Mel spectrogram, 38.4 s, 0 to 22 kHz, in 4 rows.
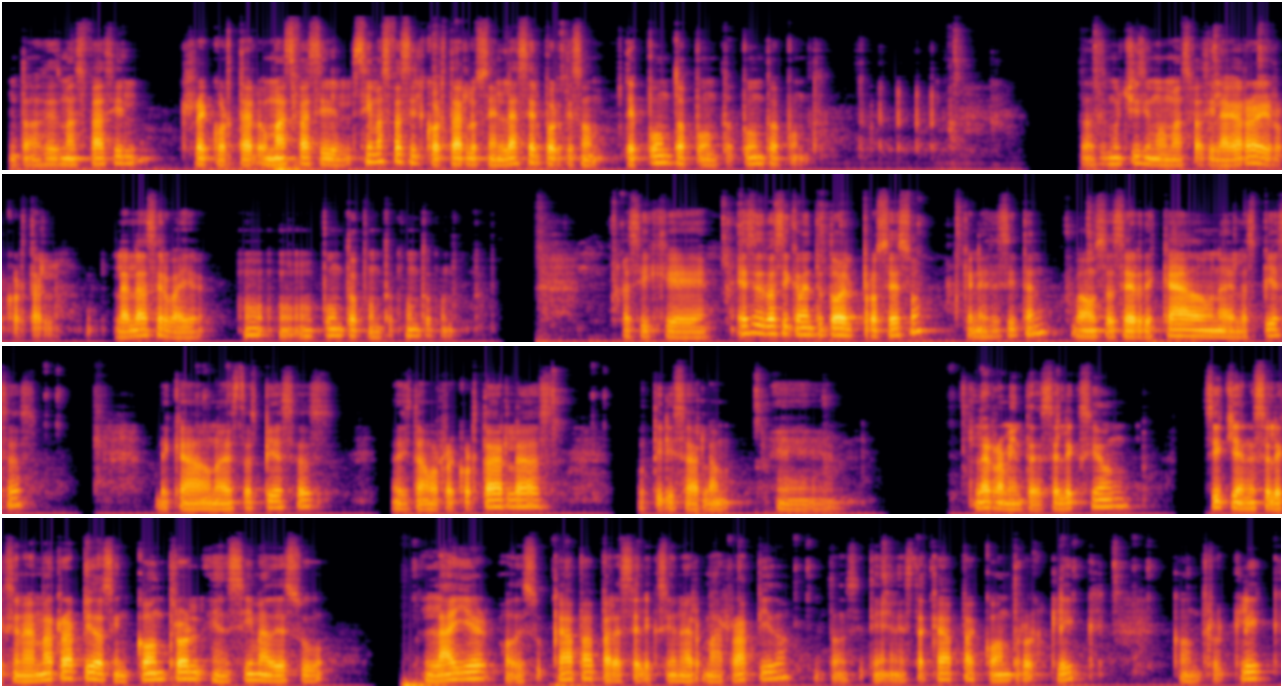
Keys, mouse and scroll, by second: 1.1 alt+middle click, 2.2 alt+middle click, 3.4 ctrl+click, 7.6 alt+middle click, 7.6-8.0 alt+scroll up 2, 7.9 alt+middle click, 9.1 alt+middle click, 9.3 alt+middle click, 13.6 alt+middle click, 13.9 alt+middle click, 14.2 click, 15.1 ctrl+z, 15.5 ctrl+z, 15.8 ctrl+z, 16.4 ctrl+click, 16.8 alt+middle click, 16.8-17.3 alt+scroll, 17.0 alt+middle click, 17.2 alt+middle click, 19.5 click, 20.6 click, 20.9 click, 23.6 ctrl+click, 24.9 scroll up 1, 26.3 click, 31.7 ctrl+click, 34.7 click, 35.6 ctrl+click, 36.1 ctrl+/, 36.8 click, 37.3 ctrl+click.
